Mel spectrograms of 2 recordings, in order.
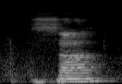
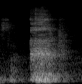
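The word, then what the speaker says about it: סכך: 사칵. 이 발음이 굉장히 힘들어요. 사칵. 이 목에서 나오는 가르침 받는 소리가 나와야 되는데 저는 잘 안 됩니다.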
